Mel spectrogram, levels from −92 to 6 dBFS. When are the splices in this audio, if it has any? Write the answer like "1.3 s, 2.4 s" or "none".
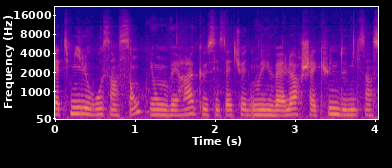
2.5 s

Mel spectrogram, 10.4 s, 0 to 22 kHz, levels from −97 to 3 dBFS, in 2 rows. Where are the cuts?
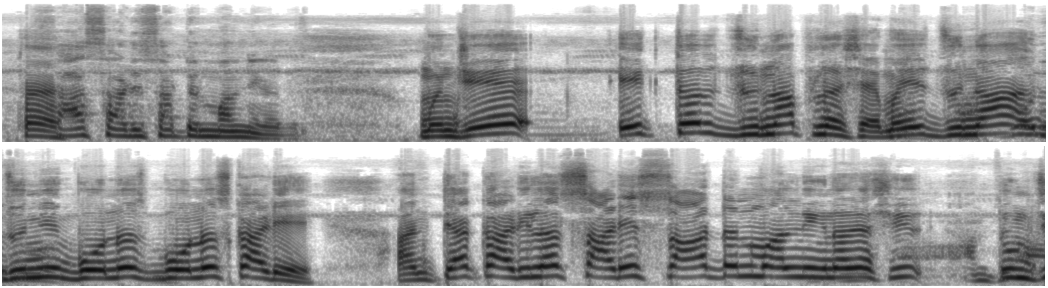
none

